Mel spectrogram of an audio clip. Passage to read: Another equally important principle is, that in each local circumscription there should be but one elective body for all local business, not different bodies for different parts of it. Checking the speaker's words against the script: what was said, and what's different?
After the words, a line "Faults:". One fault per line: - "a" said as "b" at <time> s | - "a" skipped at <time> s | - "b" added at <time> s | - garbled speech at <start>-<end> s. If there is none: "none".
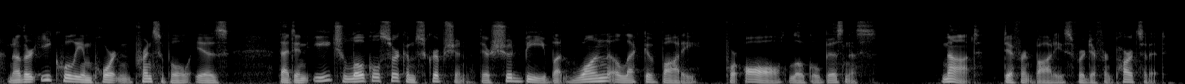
Another equally important principle is, that in each local circumscription there should be but one elective body for all local business, not different bodies for different parts of it.
Faults:
none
